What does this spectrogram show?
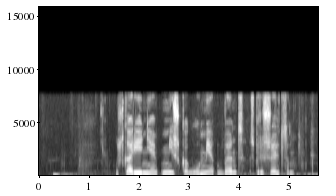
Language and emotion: Russian, neutral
